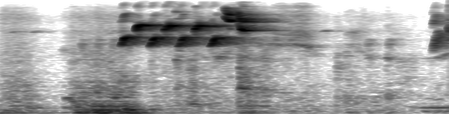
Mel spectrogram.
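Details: Song of a European goldfinch, recorded to teach goldfinches and canaries: a quick run of bright, repeated twittering notes with a buzzy trill at the end, low rustling underneath.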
